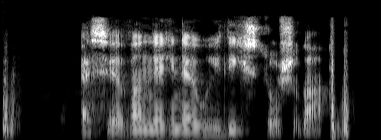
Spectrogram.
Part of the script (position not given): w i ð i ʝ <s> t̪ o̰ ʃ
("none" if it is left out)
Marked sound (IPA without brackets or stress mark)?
s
